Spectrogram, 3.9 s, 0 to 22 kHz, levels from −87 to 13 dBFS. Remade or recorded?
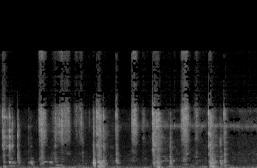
remade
